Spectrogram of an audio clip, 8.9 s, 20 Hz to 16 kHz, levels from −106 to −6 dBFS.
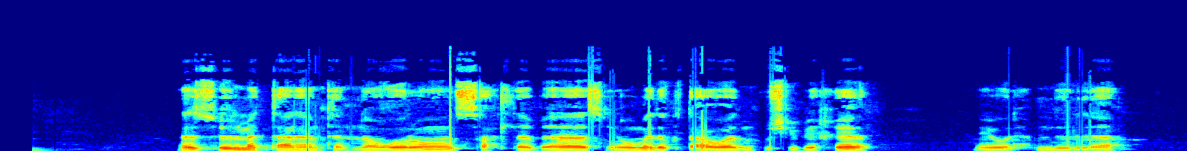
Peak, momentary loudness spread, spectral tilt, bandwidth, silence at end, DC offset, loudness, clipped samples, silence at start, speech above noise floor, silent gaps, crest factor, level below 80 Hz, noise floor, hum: -12 dBFS; 11 LU; -3.5 dB/octave; 9.6 kHz; 0.5 s; under 0.1%; -28 LUFS; under 0.1%; 1.35 s; 60 dB; none; 18 dB; -62 dBFS; -87 dBFS; none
